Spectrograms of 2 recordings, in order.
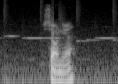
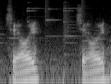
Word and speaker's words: Sayori: Sonia. I know it's not Sonia. Sayori, I'm pretty sure is how it's pronounced.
